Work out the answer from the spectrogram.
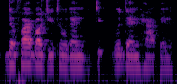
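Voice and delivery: ordinary delivery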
